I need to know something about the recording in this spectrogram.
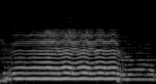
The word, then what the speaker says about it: verum: Ave verum corpus natum de Maria Virgine. One more time, tenors. Notice I, for all the voices, that I really make sure I pronounce V, verum, and then Virgine, okay?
